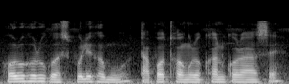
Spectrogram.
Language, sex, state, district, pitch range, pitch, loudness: Assamese, male, Assam, Kamrup Metropolitan, 110-130 Hz, 115 Hz, -14 LUFS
